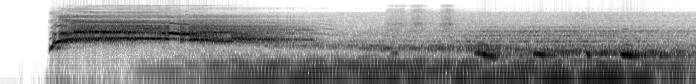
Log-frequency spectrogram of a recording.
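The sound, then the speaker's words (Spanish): On a Sunday near midnight, a hysterical young woman, a niece, suddenly lets out a loud, piercing scream that holds for a few seconds, then breaks into lower, anguished wailing and sobbing, unbroken, with no talking. “Un domingo, casi a la medianoche, me despertaron unos gritos y un terrible llanto.”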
